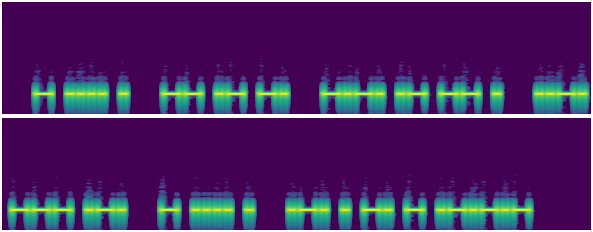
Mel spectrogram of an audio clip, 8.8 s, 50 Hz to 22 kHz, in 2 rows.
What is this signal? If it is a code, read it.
Morse code, heard as a keyed tone, about 32 wpm, 700 Hz. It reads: THE MAN CAME FOR THE RENT.
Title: Sentences from Top 1000 Words - Review Part 5 - 30wpm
